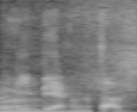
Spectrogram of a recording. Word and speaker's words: Libertat: Je ne prononce pas le T à la fin de Libertat, mais je n'ai pas tout dit.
